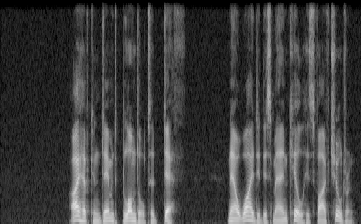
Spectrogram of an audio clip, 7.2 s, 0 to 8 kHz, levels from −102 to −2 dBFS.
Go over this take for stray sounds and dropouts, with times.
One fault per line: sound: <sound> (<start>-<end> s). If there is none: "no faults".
no faults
